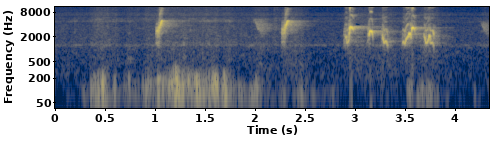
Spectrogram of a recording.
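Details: Red-eyed bulbul used as a decoy bird, calling against wild birds: two sharp rising chirps followed by a quick run of bubbly warbled notes, with low thumping handling noise early on.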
